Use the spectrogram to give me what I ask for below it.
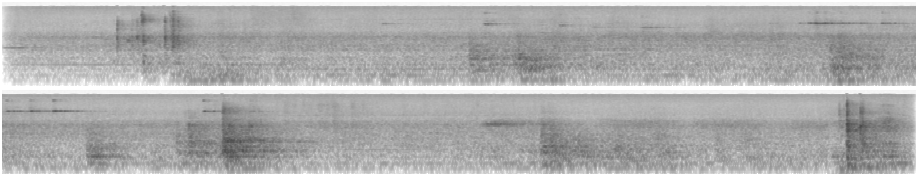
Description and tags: waiting for an elevator to climb up
building, elevator, lift, mechanical, moving, up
